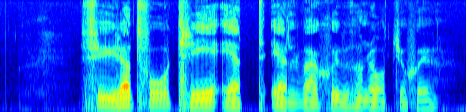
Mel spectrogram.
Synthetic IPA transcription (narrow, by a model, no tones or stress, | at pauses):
fyːɾat̪ʰv̥oːt̪ʰɾeːʔɛt̪ɛlvaɧʉ̟ːɦɵnd̪ɾaɔt̪ːɪʊɧʉ̟ː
